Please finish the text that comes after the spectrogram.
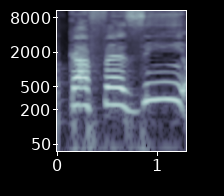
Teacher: Mas quando você usa um derivado dela, por exemplo, cafezinho, a sílaba mais forte agora não é mais o fé, e sim o zinho. Chamando a palavra, ó, cafezinho, observa que o zin, né, você demora mais. · o fé, ainda é pronunciado um pouco forte. Não tão forte como o zin, mas também não tão fraco como o k. Ela é um intermediário. · Mas no cafezinho, a sílaba mais forte é o zin. Mas observa que o café de cafezinho, o fé, ainda é pronunciado um pouco forte. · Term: sílaba tônica, subtônica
